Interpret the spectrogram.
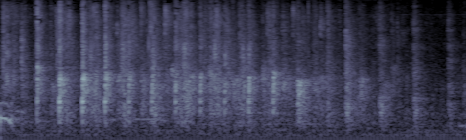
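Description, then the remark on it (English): An audience at Detroit City Council breaks into applause for an award of recognition, a dense patter of many hands clapping at once, steady and moderately loud for a few seconds before tapering off slightly at the end. “You can clap if you want.”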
